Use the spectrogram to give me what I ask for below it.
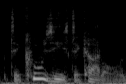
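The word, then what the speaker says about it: Tecuziztecatl: it's Tekuzi's Tekatl. Tekuzi's Tekatl is how you're supposed to pronounce it, apparently.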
